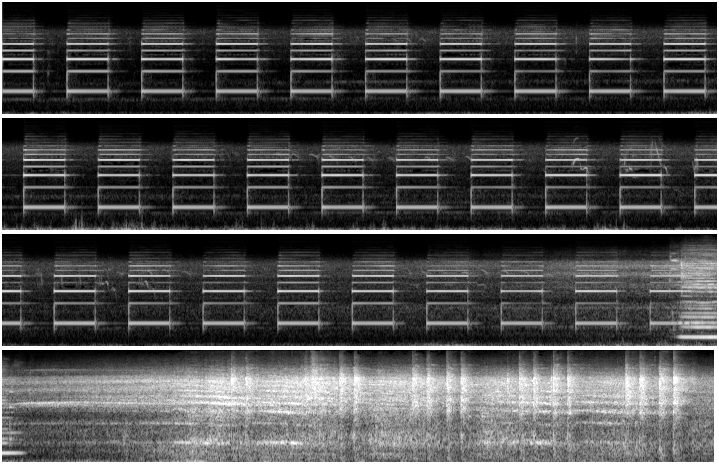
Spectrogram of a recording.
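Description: Level-crossing warning bell ringing in short regular pulses, a bit over one a second, while the rumble of an approaching local passenger train grows underneath. About three-quarters of the way through the train gives a short horn blast. It then passes close and loud, the bell drowned by the coaches and the clatter of wheels over rail joints.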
